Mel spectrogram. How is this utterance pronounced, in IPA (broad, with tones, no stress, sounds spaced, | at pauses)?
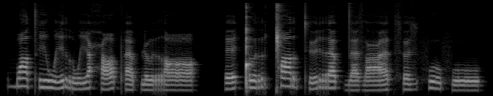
b ɑ˥ tʰ i˧ w i˩˥ r w i˩˥ ħ ɑ˩˥ pʰ æ˩ p ɳ ɯ˩ r ɑ˩ | e˩˥ ǃ ɯ˧ r ǁ ɑ˥ r tʰ y˩˥ r æ˥ p d æ˩ z ʕ æ˩˥ t͡sʰ ø˧ z f u˥˩ f u˩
